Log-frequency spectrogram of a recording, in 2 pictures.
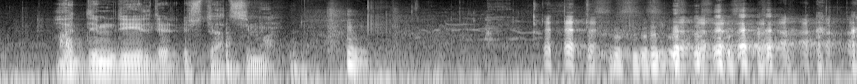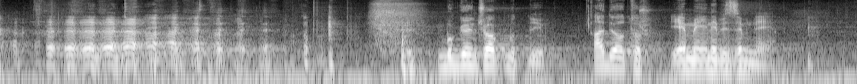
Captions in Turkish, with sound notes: Haddim değildir Üstat Simon. (Gülme sesleri) Bugün çok mutluyum. Hadi otur. Yemeğini bizimle ye.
